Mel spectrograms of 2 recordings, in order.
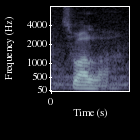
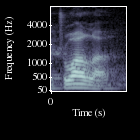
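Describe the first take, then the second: First: The word begins with a Z sound. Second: The word begins with a J sound. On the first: "Tibetans pronounce it Zola, which is easier" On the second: "it's pronounced Jwala"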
